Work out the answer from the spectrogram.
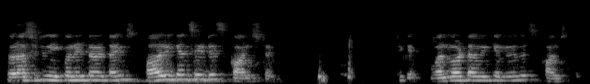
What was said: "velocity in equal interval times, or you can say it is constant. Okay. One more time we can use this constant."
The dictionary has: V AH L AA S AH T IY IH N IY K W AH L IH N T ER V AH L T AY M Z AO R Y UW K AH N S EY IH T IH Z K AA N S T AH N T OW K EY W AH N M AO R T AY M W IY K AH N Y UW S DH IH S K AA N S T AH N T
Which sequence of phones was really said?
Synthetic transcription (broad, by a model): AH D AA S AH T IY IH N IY K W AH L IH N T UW AH T AY M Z AO R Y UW K AH N S EY IH T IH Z K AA N S T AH N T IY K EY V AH N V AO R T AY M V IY K AH N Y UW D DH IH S K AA N S T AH N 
